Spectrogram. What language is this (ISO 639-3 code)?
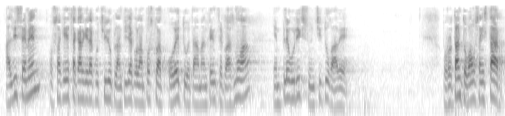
eus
